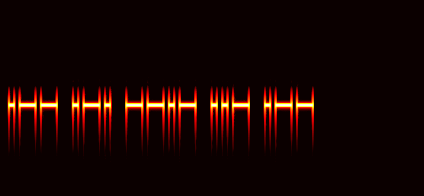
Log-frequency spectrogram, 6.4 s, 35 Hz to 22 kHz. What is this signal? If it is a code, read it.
Morse code, heard as a keyed tone, about 15 wpm, 700 Hz. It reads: WRQUW
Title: Code Groups - 5 Letters - 15wpm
